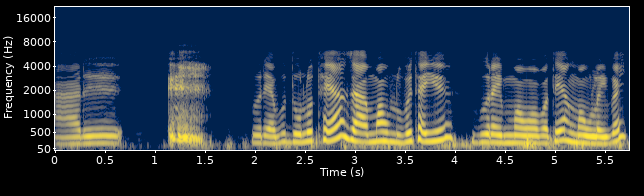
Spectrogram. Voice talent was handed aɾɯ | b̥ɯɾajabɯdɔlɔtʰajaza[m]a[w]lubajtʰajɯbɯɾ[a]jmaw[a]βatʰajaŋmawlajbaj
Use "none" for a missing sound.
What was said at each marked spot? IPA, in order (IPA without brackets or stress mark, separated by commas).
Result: m, w, a, a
